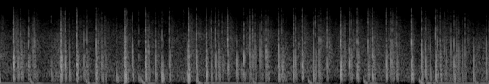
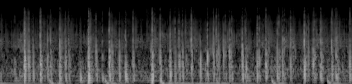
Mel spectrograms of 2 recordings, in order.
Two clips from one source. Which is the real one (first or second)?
first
